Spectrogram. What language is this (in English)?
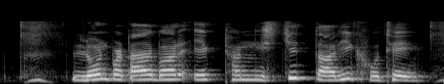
Chhattisgarhi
